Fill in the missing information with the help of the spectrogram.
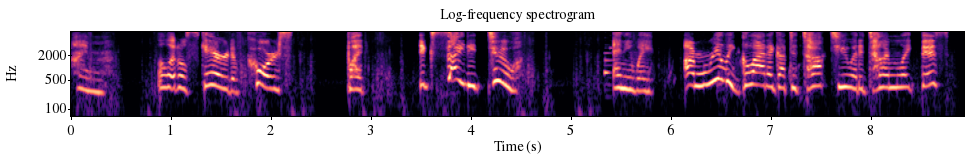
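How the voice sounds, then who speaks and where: A woman voicing an earnest, gentle child in a game, sincere and a little hesitant. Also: very high-pitched, expressive, unhurried, exaggerated voice. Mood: nervous, excited. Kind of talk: scripted English game voice acting. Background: soft background music.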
